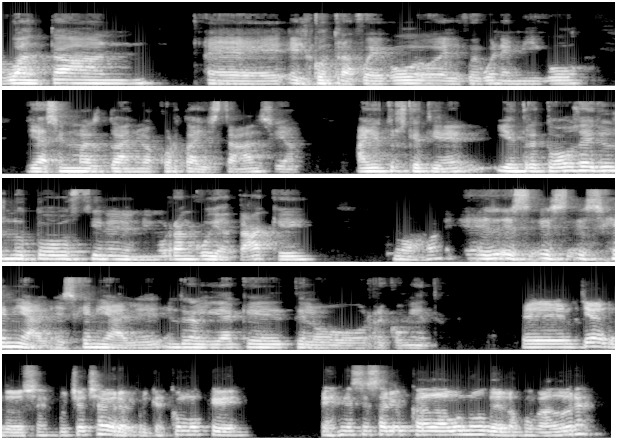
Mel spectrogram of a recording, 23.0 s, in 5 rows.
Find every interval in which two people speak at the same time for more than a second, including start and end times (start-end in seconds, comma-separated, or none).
none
